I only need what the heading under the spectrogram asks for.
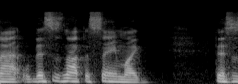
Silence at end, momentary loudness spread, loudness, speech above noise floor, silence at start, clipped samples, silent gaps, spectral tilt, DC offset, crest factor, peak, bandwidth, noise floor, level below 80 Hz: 0 s; 6 LU; -24 LUFS; 34 dB; 0 s; under 0.1%; none; -5.5 dB/octave; under 0.1%; 16 dB; -8 dBFS; 12.5 kHz; -57 dBFS; -64 dBFS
